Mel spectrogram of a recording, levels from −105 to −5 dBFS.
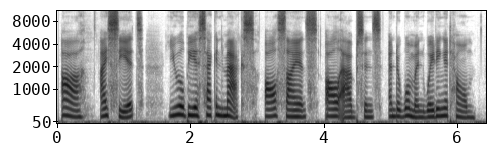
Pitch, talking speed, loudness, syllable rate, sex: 200 Hz, 175 wpm, -18 LUFS, 4.9 syllables/s, female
